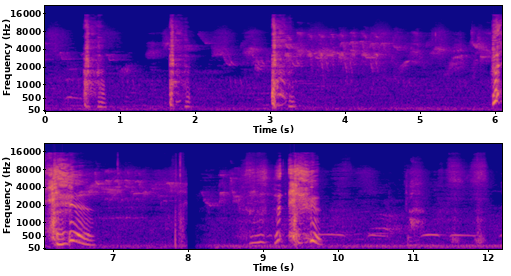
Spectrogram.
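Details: Sneezes deliberately triggered by tickling the nose with a stick: several sharp bursts each preceded by an indrawn breath, birdsong behind; induced sneezing.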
